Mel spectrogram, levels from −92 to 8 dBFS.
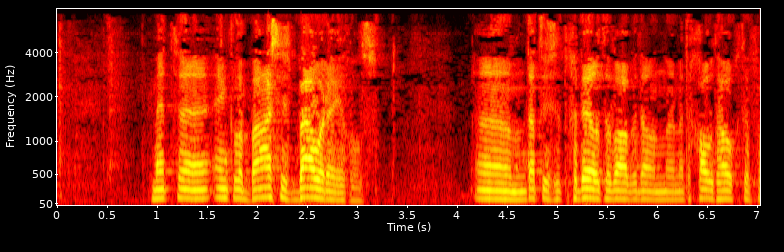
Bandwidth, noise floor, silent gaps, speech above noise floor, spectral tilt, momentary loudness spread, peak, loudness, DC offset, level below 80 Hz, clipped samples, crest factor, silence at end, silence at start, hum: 7.6 kHz; -51 dBFS; none; 33 dB; -4.5 dB/octave; 11 LU; 0 dBFS; -18 LUFS; under 0.1%; -54 dBFS; under 0.1%; 20 dB; 0 s; 0 s; none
